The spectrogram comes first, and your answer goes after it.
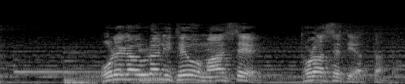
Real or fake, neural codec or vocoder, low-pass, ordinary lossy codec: real; none; 7.2 kHz; none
